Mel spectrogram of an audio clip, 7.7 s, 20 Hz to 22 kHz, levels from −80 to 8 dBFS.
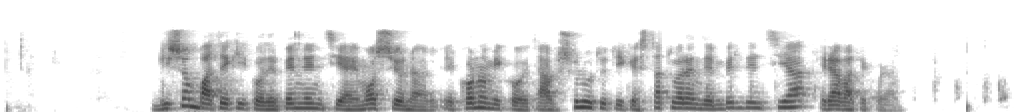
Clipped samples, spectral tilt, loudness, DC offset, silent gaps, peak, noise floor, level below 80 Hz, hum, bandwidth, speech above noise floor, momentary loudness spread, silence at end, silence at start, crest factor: under 0.1%; -5.5 dB/octave; -21 LUFS; under 0.1%; none; -2 dBFS; -73 dBFS; -58 dBFS; none; 7.6 kHz; 52 dB; 7 LU; 0.15 s; 1.15 s; 20 dB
